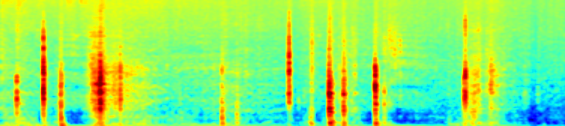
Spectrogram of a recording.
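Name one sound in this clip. Small clicks and taps come from handling a plastic model.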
